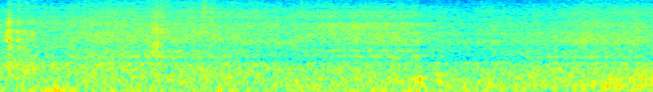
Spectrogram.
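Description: Wind buffeting the microphone in a steady, dense rumble, with waves washing on the shore underneath.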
